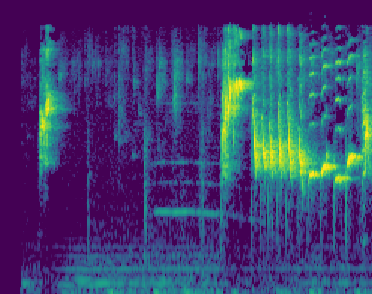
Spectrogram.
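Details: Greater green leafbird during early pairing: one short high note, a faint low hum and steady tone, then a rapid burst of chirps settling into a repeated descending twitter.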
